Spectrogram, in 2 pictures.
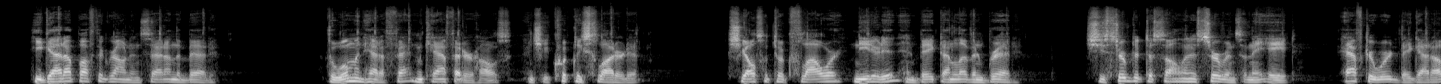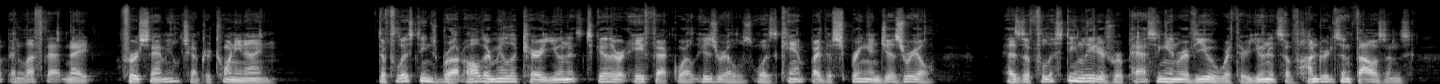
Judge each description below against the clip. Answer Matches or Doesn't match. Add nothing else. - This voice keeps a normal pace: Matches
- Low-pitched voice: Matches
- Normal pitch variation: Matches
